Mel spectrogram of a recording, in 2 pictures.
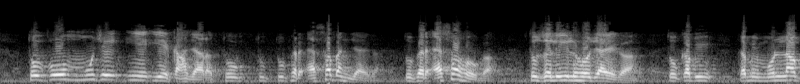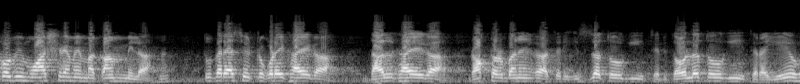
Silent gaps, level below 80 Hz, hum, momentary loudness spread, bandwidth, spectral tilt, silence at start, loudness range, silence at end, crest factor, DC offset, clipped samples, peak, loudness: none; -48 dBFS; none; 12 LU; 7.8 kHz; -6.5 dB/octave; 0.05 s; 3 LU; 0 s; 10 dB; under 0.1%; 0.7%; 0 dBFS; -11 LUFS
